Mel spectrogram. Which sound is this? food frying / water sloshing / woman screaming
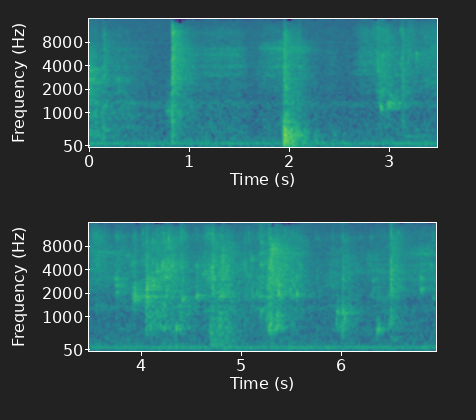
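water sloshing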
